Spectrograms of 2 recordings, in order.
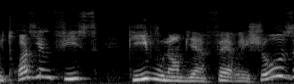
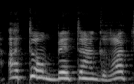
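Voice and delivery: angry tailor; 6 semitones higher than usual. Acted. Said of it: "s'écria-t-il".

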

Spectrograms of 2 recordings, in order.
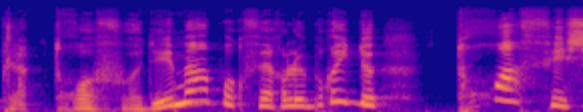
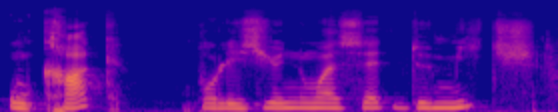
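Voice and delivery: usual speaking voice

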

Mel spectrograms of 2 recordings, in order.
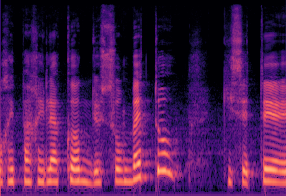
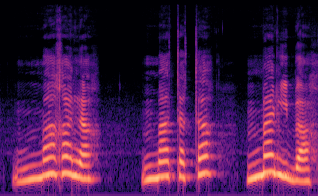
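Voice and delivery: Marala, matata, maliba called out loud and higher; cried out; 5 semitones higher, 6 dB louder than usual. Acted. Woodcutter cries the stop spell at the mill, loud call. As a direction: shout the stop words to halt the mill. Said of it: "le bûcheron s'écria".

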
